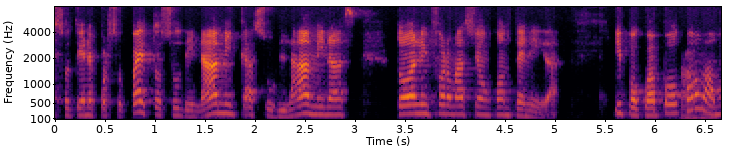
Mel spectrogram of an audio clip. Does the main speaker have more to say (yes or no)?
yes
